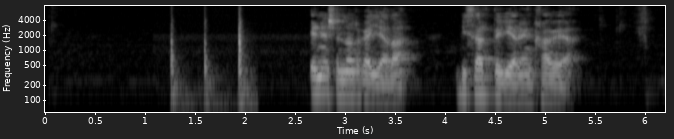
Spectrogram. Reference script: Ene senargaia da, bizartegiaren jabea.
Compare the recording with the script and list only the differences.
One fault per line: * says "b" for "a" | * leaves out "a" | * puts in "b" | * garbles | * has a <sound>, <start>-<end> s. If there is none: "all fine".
* has a thud, 1.2-2.1 s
